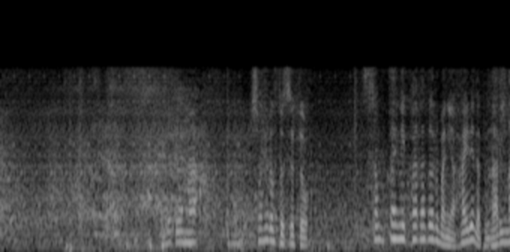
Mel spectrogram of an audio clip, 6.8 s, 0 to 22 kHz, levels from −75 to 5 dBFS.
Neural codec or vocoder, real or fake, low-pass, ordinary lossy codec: codec, 16 kHz, 1.1 kbps, Voila-Tokenizer; fake; 7.2 kHz; none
